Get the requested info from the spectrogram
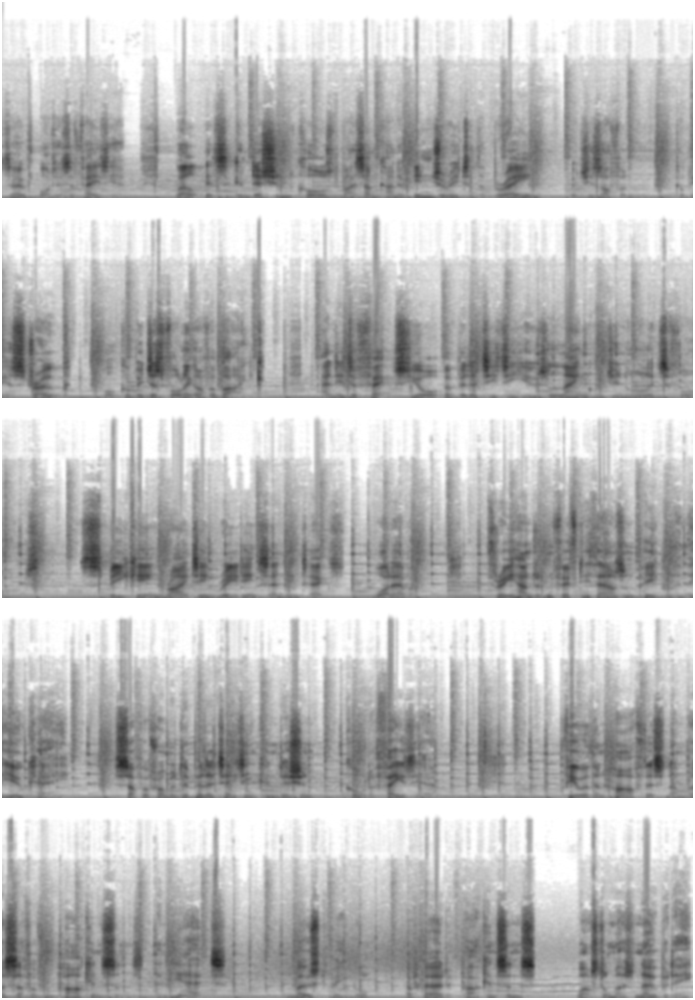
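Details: Adult male narrator; normal adult speech.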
